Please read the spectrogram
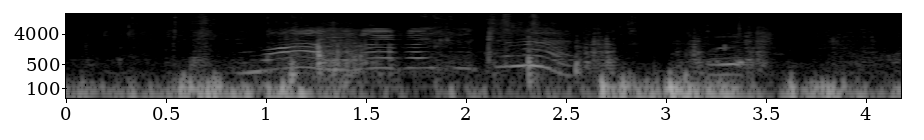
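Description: A few short, high-pitched calls that rise and fall, about a second in and again near the middle, with low knocks and scraping of dry branches being dragged over ground and stone.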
